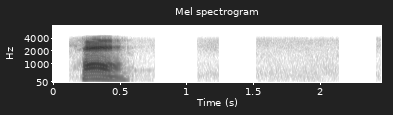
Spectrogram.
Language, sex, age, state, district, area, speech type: Santali, female, 45-60, West Bengal, Birbhum, rural, conversation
